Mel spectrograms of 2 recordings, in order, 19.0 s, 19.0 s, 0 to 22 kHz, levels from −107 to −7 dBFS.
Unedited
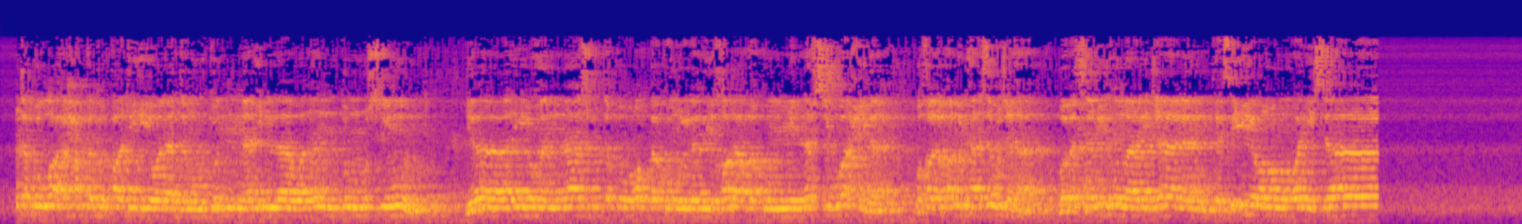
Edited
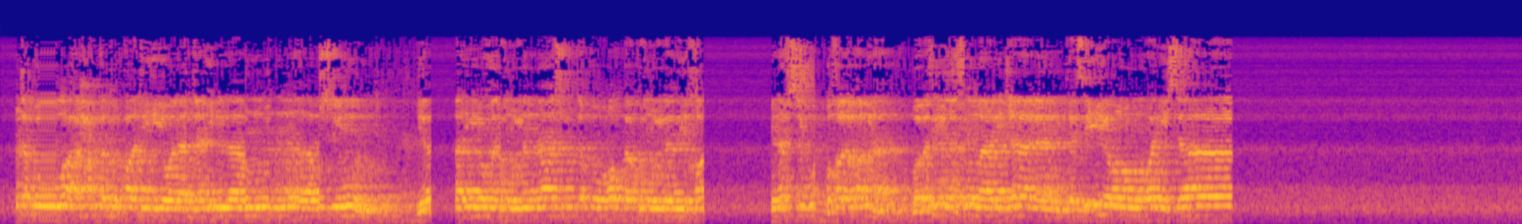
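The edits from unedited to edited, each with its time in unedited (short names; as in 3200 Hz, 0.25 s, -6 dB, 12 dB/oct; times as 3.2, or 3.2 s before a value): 0.49 stutter 0.04 s, 5 plays
2.29–3.06 cut
3.67–4.59 reverse
5.99–6.3 room tone
8.33–8.61 copy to 6.86
9.12–9.97 room tone
10.51–11.31 cut
12.04–12.74 cut
13.48–13.88 reverse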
